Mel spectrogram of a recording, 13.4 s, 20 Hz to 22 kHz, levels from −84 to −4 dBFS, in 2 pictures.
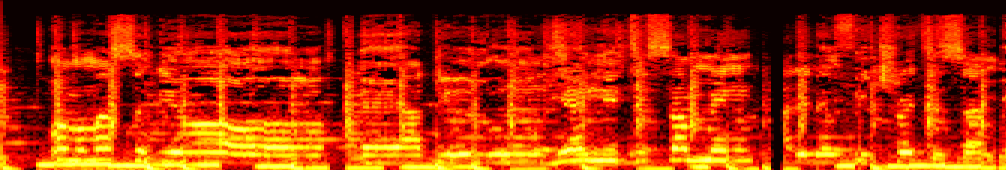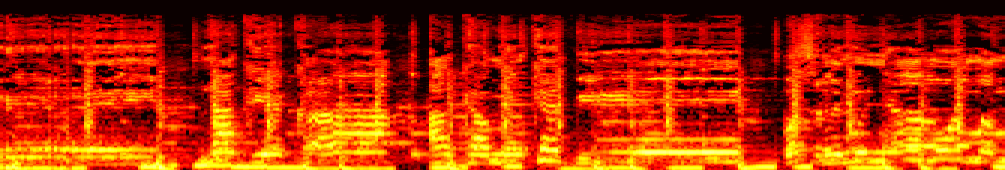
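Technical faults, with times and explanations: Throughout: noise suppressor applied to music or sounds. A suppressor built for speech stays active on this material and treats sustained tones, ambience and reverb as noise to be removed. Its gain keeps moving, with the level of held content swinging by about 5 dB as it decides what to keep. Transients pass largely intact while sustains and decays are pulled down, so the sound pumps and thins instead of holding steady.
0.06–0.25 s, 7.84–8.00 s, 9.31–9.56 s: sound cut by the noise suppressor. In each of these short stretches the suppressor classifies the content as noise and attenuates it harder than the surrounding audio, by about 15 dB, about 14 dB and about 9 dB at the deepest point respectively. Each dip lasts roughly 150 to 300 ms. Sustained and decaying material is what sinks, and tails end abruptly, while any sharp onsets inside these windows come through largely unaffected.
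5.05–5.75 s and 6.62–7.18 s: repeated packet loss (robotic sound). Within each span, data arrives missing or too late several times in close succession: five gaps in the first, the longest 79 ms, and four in the second, the longest 29 ms. The receiver fills every hole by extending the last good audio, about 119 ms and 81 ms of fill, but the next dropout follows quickly. The repeated synthetic patches give a choppy, robotic texture with fragments lost.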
